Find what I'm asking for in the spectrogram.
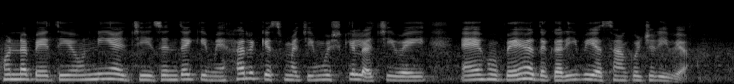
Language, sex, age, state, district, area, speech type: Sindhi, female, 30-45, Maharashtra, Thane, urban, read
